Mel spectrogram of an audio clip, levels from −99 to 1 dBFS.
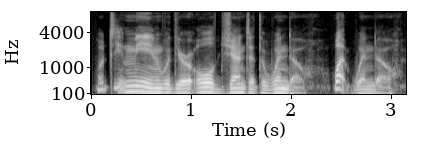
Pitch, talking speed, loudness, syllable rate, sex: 115 Hz, 230 wpm, -16 LUFS, 5.6 syllables/s, male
